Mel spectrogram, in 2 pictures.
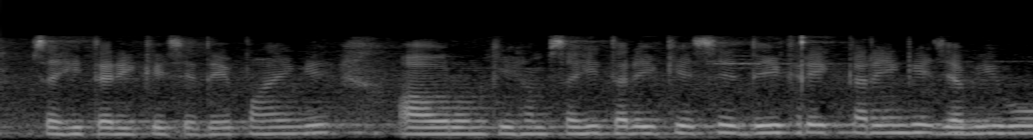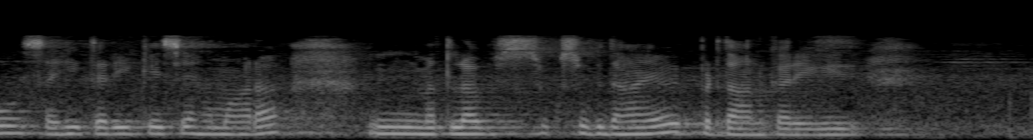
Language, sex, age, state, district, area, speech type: Hindi, female, 45-60, Madhya Pradesh, Hoshangabad, urban, spontaneous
